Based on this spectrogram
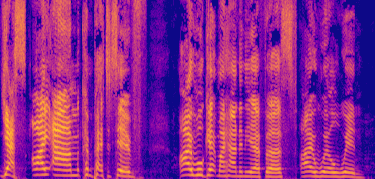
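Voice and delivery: loud, emphatic mock declaration; fiercely competitive. Competitive people in the house volunteering, loud and determined. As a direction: boom it out like an eager competitor. Voicing keen competitors in the audience.

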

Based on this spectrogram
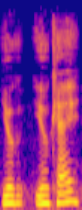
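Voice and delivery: high, hushed coaxing to an animal; talking to a pet. Retold or imitated. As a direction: coax it like a scared puppy. Coaxing a caged monster.

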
